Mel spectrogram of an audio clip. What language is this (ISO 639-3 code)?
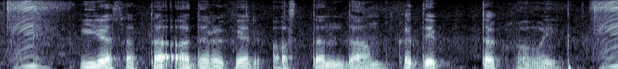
mag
